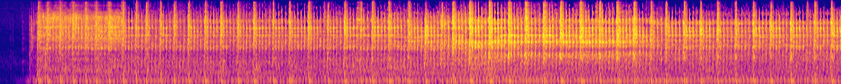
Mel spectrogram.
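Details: Vespa scooter starts and idles with a steady sharp knock on every beat, just under four a second; unchanged with clutch pulled in or any gear selected, owner suspects engine bearings; cause unknown.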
